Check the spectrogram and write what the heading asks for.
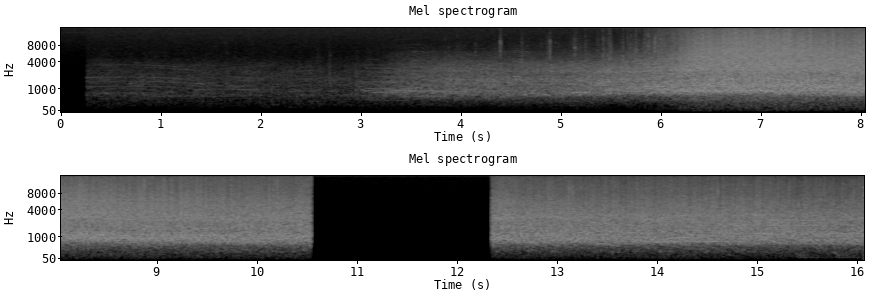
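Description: Football stadium crowd, faint at first, swelling over a few seconds into loud, steady cheering. The sound cuts out completely for about two seconds past the middle, then the cheering carries on.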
